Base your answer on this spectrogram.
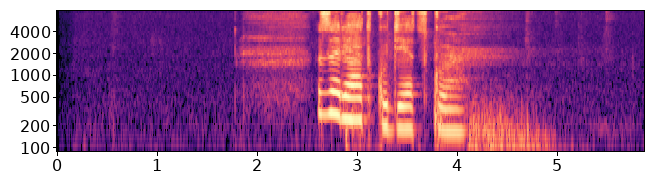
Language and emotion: Russian, sad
